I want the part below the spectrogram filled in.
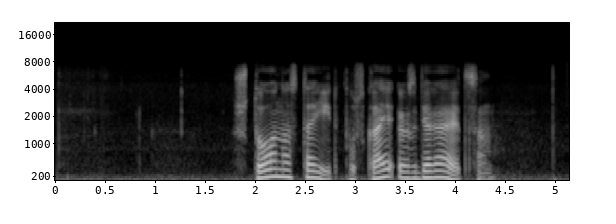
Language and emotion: Russian, neutral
